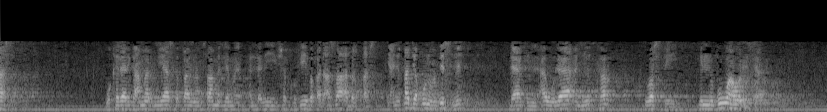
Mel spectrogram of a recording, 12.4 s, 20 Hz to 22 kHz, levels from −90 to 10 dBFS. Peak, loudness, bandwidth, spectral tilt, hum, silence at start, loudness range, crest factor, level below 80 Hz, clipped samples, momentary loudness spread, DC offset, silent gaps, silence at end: -8 dBFS; -28 LUFS; 5 kHz; -8.5 dB/octave; none; 0 s; 3 LU; 20 dB; -52 dBFS; under 0.1%; 19 LU; under 0.1%; none; 0 s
